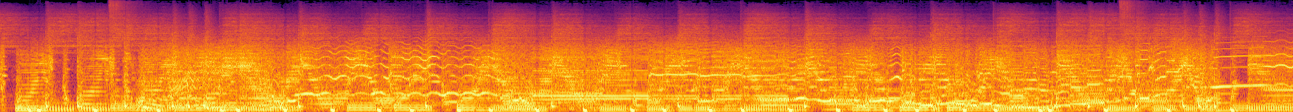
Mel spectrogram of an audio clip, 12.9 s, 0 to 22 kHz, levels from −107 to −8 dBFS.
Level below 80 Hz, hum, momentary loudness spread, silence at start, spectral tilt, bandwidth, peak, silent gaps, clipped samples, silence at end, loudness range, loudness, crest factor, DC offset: -16 dBFS; none; 2 LU; 0 s; -5.5 dB/octave; 19.5 kHz; 0 dBFS; none; under 0.1%; 0 s; 0 LU; -9 LUFS; 8 dB; under 0.1%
